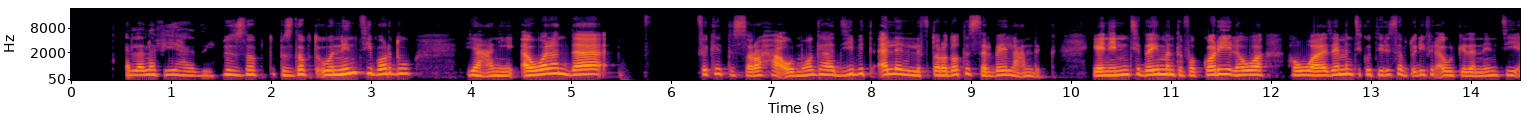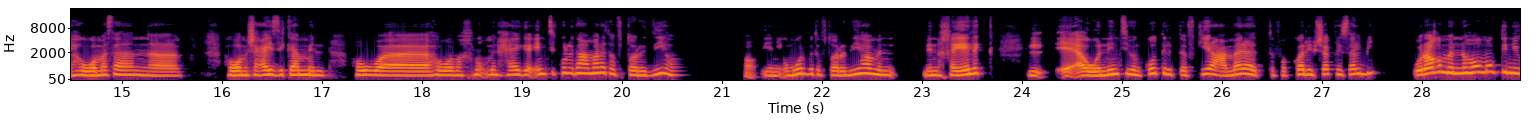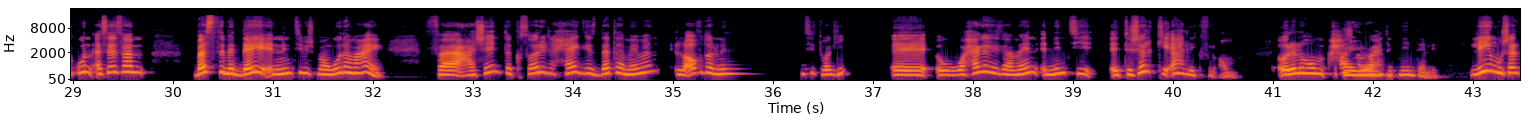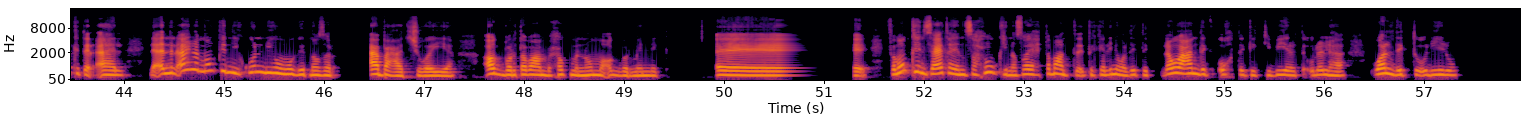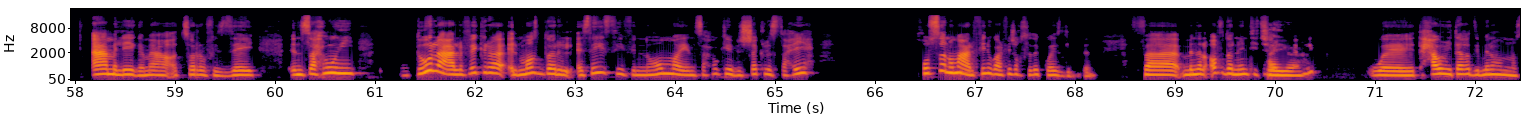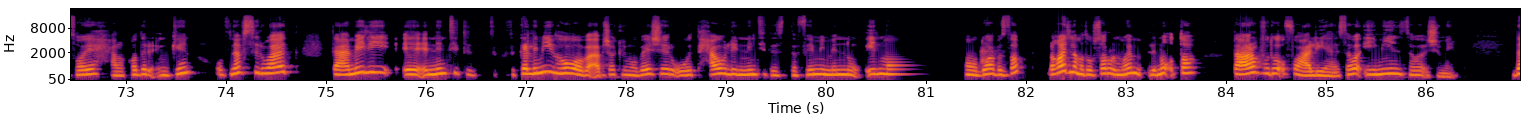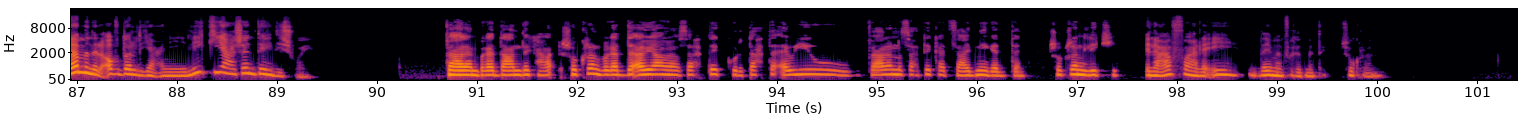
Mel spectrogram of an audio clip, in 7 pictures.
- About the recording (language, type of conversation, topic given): Arabic, advice, إزاي أقدر أحافظ على علاقتي عن بُعد رغم الصعوبات؟
- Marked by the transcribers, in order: distorted speech; tapping; static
